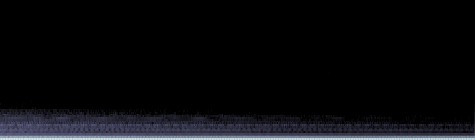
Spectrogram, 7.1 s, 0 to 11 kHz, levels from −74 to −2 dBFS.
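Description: No technical faults can be heard anywhere in the recording; the signal stays steady and intact throughout.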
